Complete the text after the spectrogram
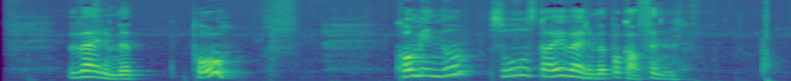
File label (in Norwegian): vaerme pa, Numedalsmål; varme opp; Kom innom, so ska e værme på kaffen.; Uttrykk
